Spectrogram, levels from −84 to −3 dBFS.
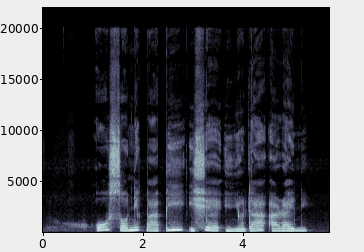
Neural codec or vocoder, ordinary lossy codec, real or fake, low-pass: none; none; real; none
